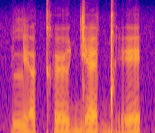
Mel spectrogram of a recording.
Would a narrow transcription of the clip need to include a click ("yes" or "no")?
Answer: yes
